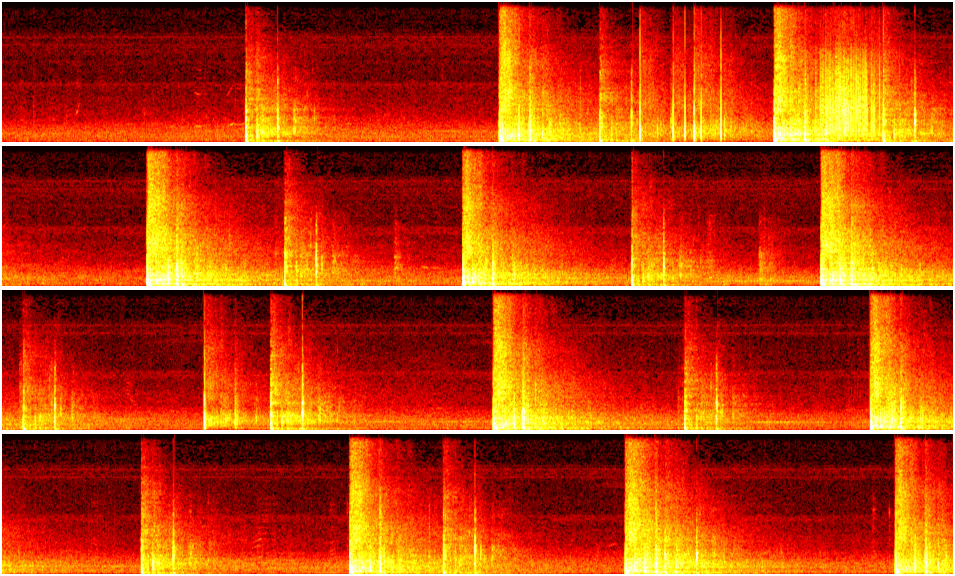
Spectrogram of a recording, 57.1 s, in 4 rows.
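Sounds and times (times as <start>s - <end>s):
firework single cracks: 3.6s - 5.0s, 7.4s - 14.4s, 16.4s - 20.4s, 21.1s - 22.9s, 23.6s - 30.0s, 31.5s - 33.9s, 35.9s - 38.0s, 38.6s - 39.8s, 41.5s - 43.3s, 44.8s - 46.4s, 48.0s - 50.8s, 52.1s - 54.6s, 56.1s - 57.0s
rapid firework crackling: 7.4s - 14.5s, 16.4s - 20.2s, 21.1s - 23.0s, 31.5s - 34.0s, 35.9s - 39.8s, 41.3s - 46.7s, 48.0s - 51.2s, 52.1s - 54.6s, 56.1s - 57.0s.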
